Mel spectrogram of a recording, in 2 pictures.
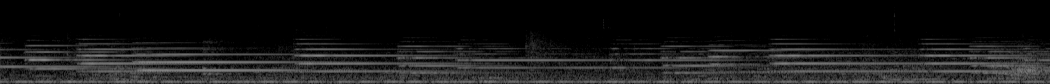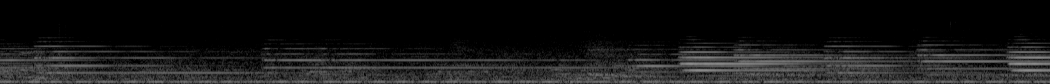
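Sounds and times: bells ringing notes: 0.0 - 21.0.

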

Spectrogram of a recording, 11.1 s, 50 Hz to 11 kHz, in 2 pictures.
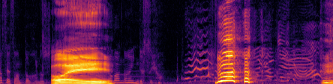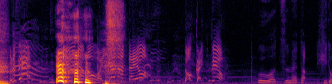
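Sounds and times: high-pitched voices calling out: 0.9 - 1.9
loud high shout: 0.9 - 1.9, 3.6 - 4.3.

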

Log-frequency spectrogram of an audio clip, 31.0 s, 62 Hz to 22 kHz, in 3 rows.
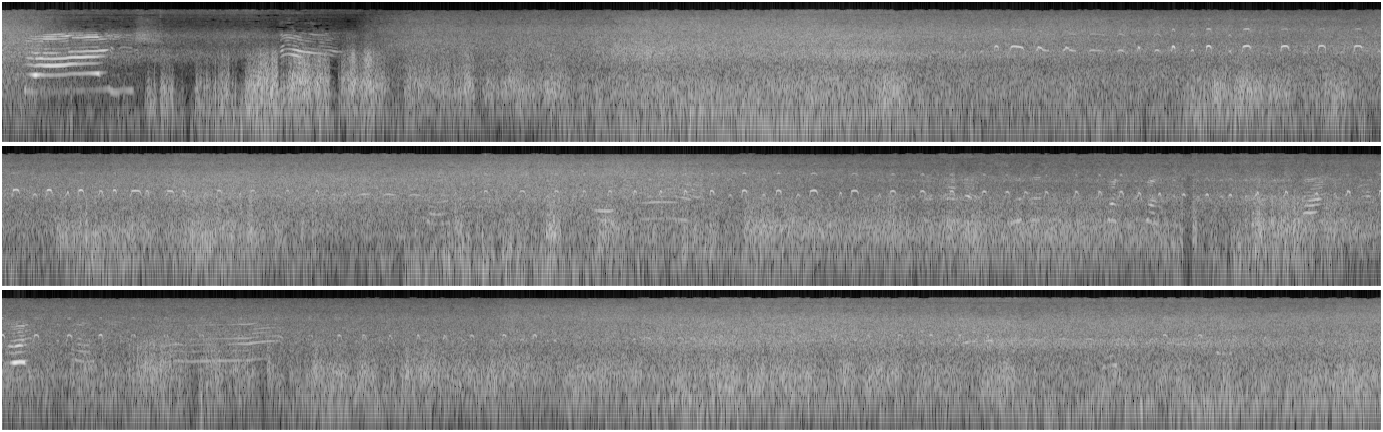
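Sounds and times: surf breaking on a beach: 0.0 - 31.0.

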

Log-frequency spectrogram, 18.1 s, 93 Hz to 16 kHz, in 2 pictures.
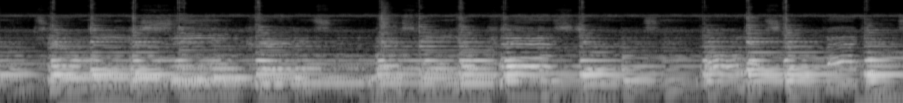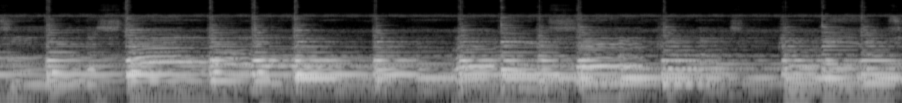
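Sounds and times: recorded ballad with singing: 0.0 - 18.0
ukulele strumming: 0.0 - 18.0.

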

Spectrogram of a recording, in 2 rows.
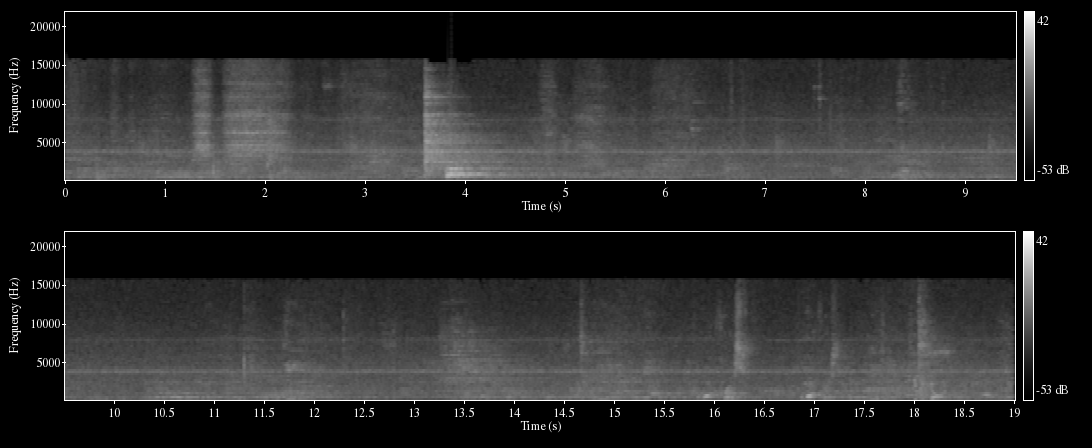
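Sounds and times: indistinct voices: 0.0 - 19.0.

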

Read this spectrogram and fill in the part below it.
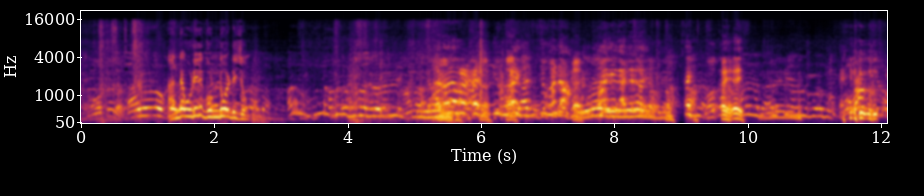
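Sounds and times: men talking: 0.0 - 12.0.

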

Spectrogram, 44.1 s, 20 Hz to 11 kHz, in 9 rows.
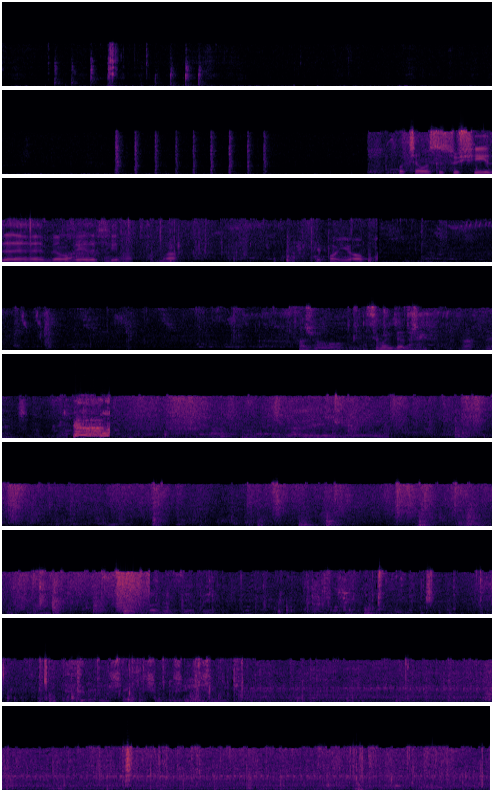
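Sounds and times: people moving on foot: 8.6 - 16.1, 20.1 - 44.0
large dog barking: 16.6 - 17.6, 20.3 - 20.7
car engine idling: 36.4 - 44.0.

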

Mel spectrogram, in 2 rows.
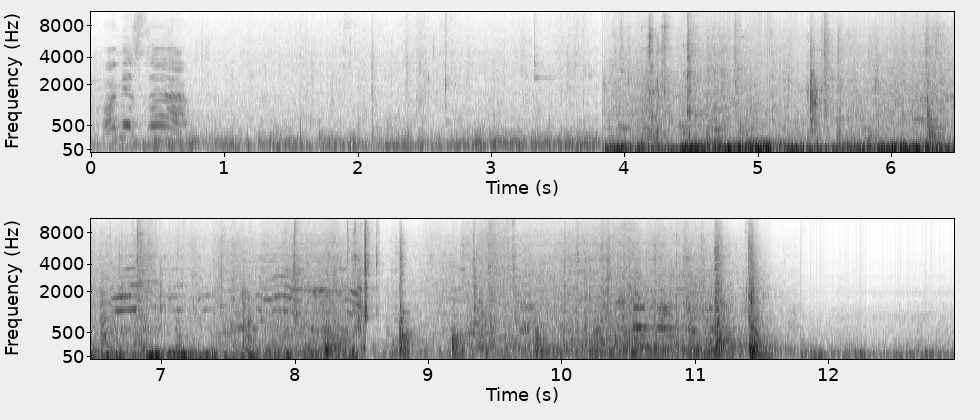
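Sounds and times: low rumble: 3.8 - 12.9.

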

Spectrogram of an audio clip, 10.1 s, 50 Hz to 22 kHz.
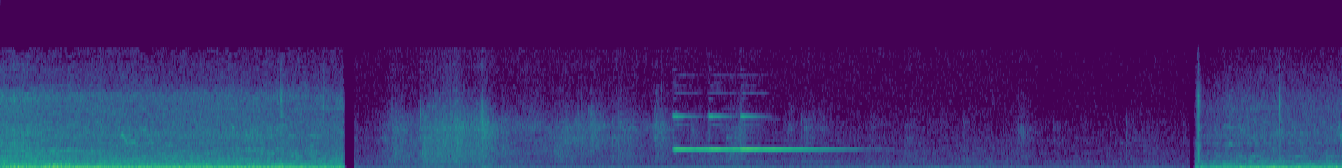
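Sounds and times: high bell-like ding: 5.0 - 6.8.

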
